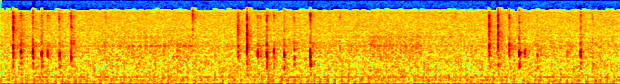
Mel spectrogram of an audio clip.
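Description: Computer keyboard keystrokes in short bursts of a few quick taps each, three or four bursts in all, as a number is typed into a field. A faint steady electrical hum runs underneath.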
